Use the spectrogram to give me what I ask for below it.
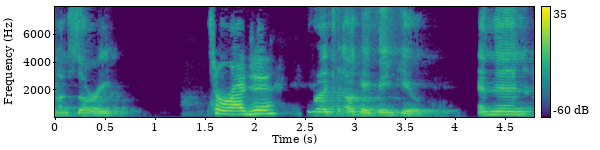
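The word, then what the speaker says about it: Triajeh: it was dying earlier but t-r-i-a-j-e-h i can't pronounce that name i'm sorry taraji okay thank you and then um was this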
